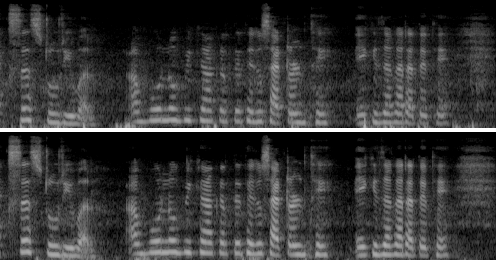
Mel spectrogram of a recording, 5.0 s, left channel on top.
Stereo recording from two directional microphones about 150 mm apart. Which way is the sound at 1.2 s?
55° right (ahead or behind).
